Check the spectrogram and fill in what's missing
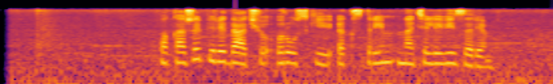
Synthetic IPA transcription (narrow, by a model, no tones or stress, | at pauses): pəkɐʐɨpʲɪɾʲɪd̪at͡ɕʊ̰ɾuskʲɪjʔɛkst̪ɾʲimnɐtʲɪlʲɪvʲizəɾʲɪ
